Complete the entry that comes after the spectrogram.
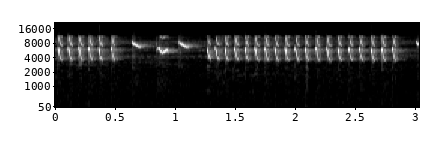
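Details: Little spiderhunter singing vigorously in a full, varied song: fast trains of high, sharp doubled chips repeated about eight per second, broken by short slurred whistles. No other sounds.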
